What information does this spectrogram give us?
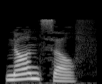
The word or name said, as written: nonself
